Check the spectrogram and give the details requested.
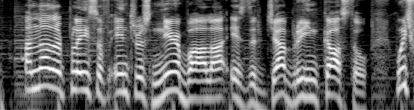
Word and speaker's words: Bahla: I would pronounce it Bahla, but in Arab it would have to be something like Bahla.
